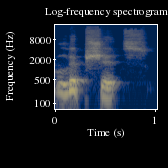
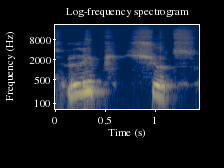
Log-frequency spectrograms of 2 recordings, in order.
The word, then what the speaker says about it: Lipschitz: The Americans pronounce Lipschitz like that, but in German it's not pronounced that way. How is that pronounced? I never. Lipschutz. Oh, Lipschutz. Okay. Lipschutz. But the stupid Americans like the shit part. And they say Lipschitz.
